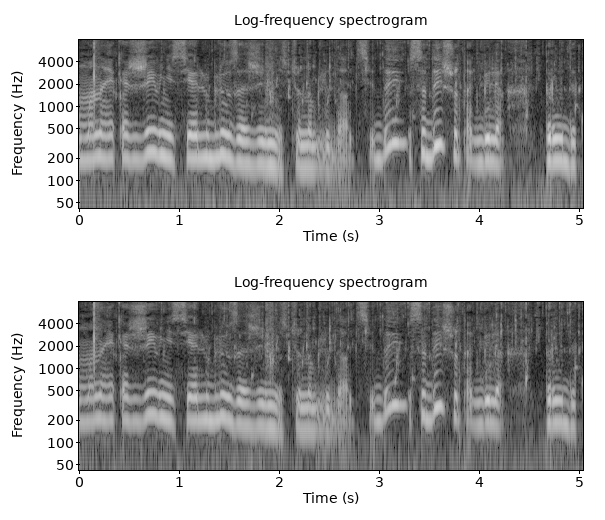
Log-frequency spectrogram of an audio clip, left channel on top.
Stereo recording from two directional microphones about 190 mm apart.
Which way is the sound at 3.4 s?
25° left (ahead or behind).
